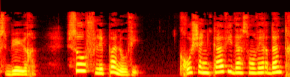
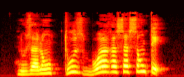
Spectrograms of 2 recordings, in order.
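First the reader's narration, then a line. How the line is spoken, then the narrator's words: Shouted. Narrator (French): cria Mitya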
